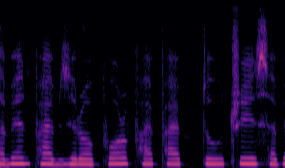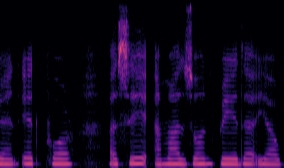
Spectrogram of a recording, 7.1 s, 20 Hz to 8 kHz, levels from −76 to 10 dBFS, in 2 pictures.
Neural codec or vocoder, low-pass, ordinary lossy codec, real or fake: none; none; none; real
